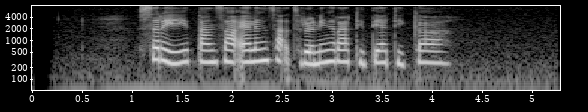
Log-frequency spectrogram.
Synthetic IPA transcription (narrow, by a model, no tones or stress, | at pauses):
sɾit̪ansaʔelɪŋsa̰ʔd̥ʒ̥ɾo̤nɪŋɾad̥i̤t̪iad̪̥i̤ka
